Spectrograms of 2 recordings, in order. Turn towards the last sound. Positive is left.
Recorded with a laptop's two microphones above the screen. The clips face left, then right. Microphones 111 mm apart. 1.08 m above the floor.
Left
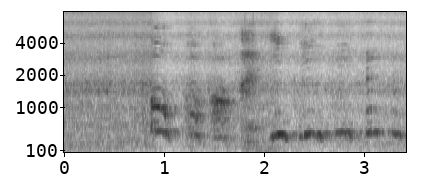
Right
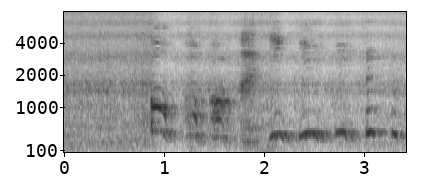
turn(degrees=-15)  # may be behind; listen again after turning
